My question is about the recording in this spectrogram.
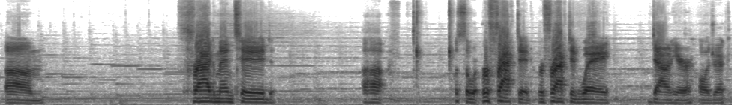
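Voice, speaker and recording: Bright-voiced male game master over music. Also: fairly low pitch, extremely slow, pauses often. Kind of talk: narrating a tabletop game, scripted-sounding description mixed with casual asides.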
